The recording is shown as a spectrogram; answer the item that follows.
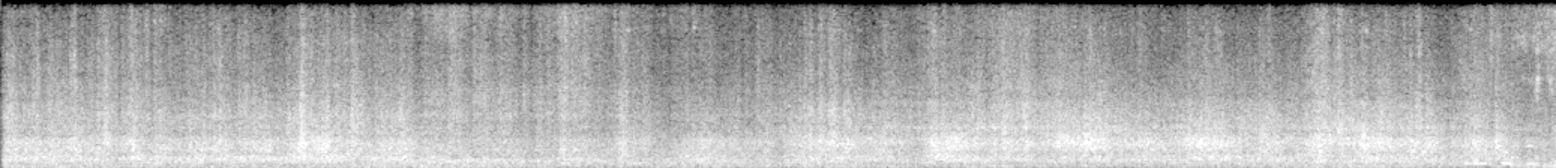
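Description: The Uttar Sampark Kranti Express rolls through a hilly ghat section on the Katra line, a loud, continuous rumble of wheels on rails with steady clickety-clack running throughout at close range.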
